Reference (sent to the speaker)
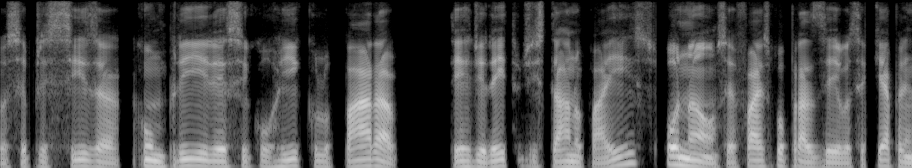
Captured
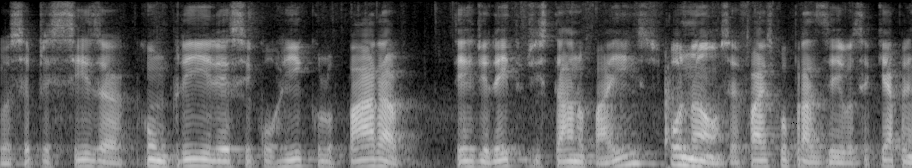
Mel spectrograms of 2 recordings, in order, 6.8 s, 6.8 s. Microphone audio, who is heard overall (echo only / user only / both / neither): echo only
